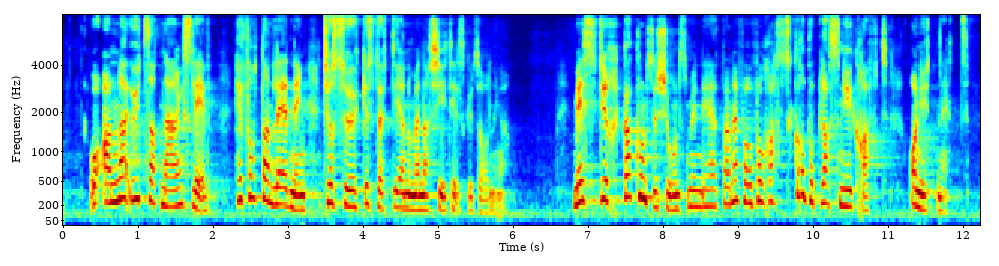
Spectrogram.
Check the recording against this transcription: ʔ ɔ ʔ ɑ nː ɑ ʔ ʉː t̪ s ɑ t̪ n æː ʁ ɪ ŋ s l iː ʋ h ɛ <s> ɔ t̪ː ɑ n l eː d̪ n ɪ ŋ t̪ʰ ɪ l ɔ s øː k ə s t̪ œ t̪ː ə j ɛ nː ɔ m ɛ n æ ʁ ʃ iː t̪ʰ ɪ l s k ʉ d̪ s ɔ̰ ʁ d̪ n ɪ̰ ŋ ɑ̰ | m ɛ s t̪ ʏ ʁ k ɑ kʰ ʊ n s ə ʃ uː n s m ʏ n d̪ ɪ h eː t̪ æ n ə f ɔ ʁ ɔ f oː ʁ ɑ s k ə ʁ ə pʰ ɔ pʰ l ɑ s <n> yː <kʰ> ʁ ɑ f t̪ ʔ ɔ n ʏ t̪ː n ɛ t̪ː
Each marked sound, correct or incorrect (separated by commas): incorrect, correct, correct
